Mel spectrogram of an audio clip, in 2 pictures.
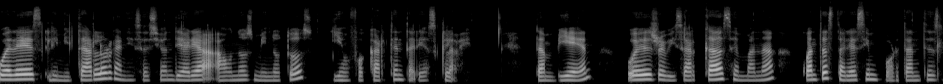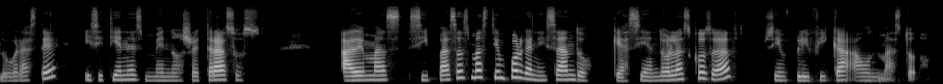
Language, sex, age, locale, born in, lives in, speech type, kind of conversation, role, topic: Spanish, female, 25-29, es-MX, Mexico, Mexico, read, expert-assistant, expert, ¿Cómo puedo saber si un libro de productividad realmente está basado en evidencia y no solo en opiniones personales?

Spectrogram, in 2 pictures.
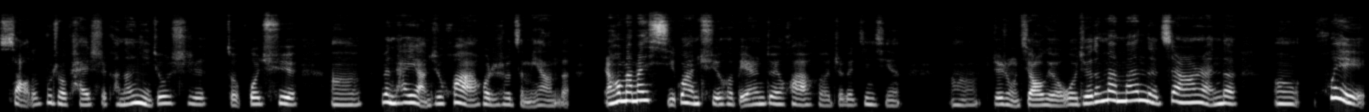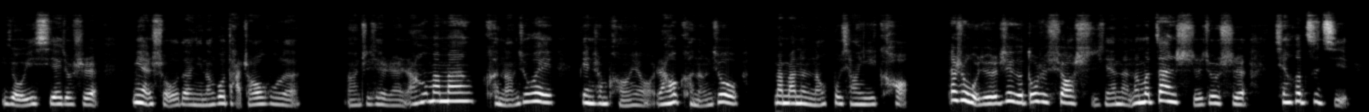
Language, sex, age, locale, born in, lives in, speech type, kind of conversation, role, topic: Chinese, female, 20-24, zh-CN, China, United States, conversation, advice, advisor, 离别后我该如何处理自己的情绪？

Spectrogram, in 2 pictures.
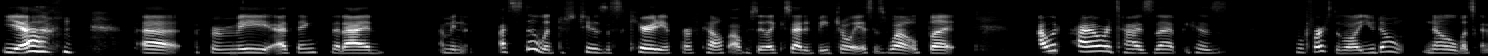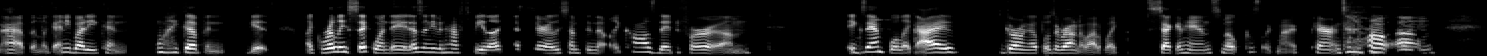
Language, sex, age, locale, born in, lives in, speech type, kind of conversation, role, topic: English, female, 20-24, en-US, United States, United States, conversation, unstructured, none, Would you rather always have perfect weather or always have perfect health?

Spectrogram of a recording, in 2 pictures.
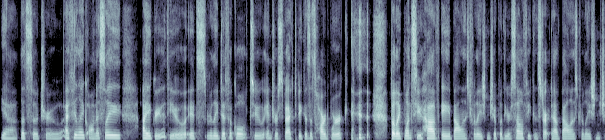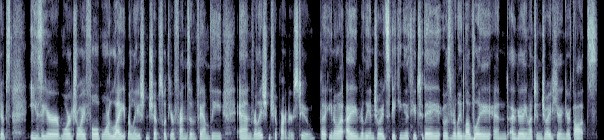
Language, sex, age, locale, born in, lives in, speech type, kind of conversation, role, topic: English, female, 25-29, en-US, United States, Canada, conversation, unstructured, none, How could you redesign the way you keep up with friends so it feels easier and more joyful?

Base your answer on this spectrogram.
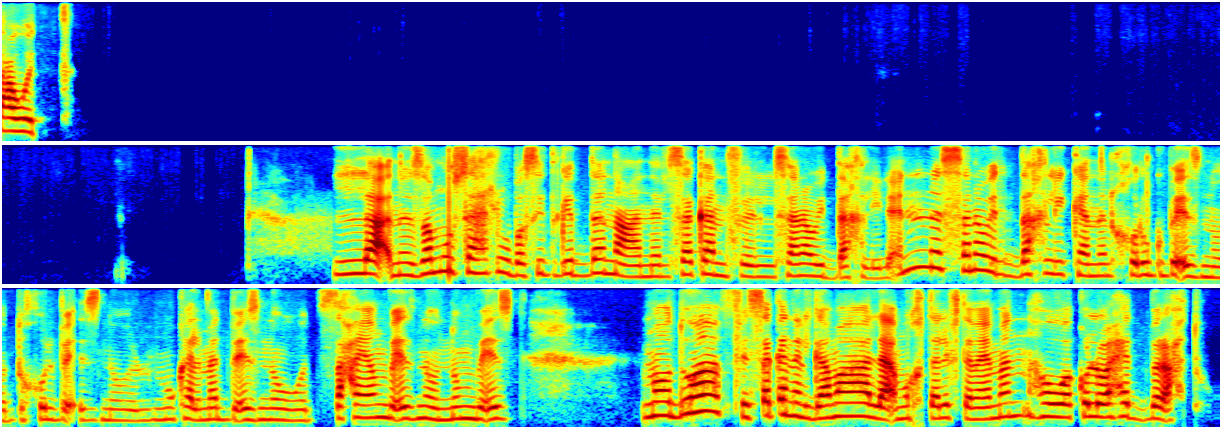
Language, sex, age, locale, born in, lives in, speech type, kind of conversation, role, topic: Arabic, female, 20-24, ar-EG, Egypt, Egypt, conversation, podcast, guest, إيه هو روتين صباحي صحي بتعمله وبيحسّن يومك؟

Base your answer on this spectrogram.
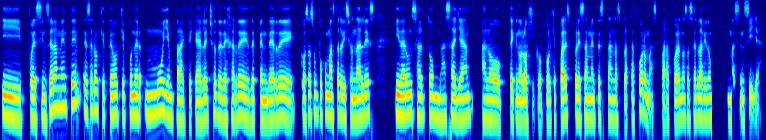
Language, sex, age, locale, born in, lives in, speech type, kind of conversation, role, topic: Spanish, male, 25-29, es-MX, Mexico, Mexico, conversation, advice, user, ¿Por qué me cuesta organizar mis viajes y vacaciones?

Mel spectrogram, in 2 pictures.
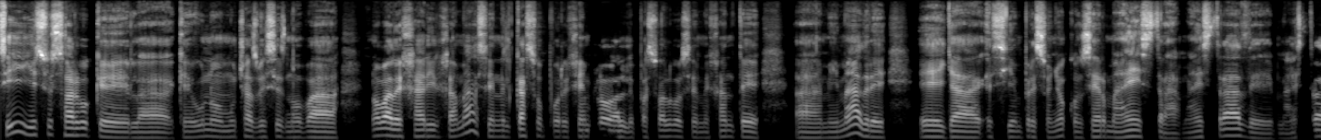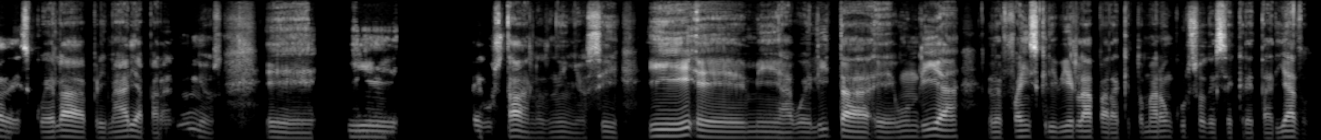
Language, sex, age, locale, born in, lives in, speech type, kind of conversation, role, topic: Spanish, male, 35-39, es-MX, Mexico, Mexico, conversation, unstructured, none, ¿Cómo eliges tu carrera profesional?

